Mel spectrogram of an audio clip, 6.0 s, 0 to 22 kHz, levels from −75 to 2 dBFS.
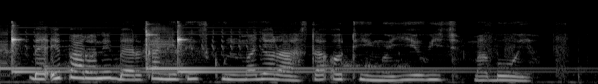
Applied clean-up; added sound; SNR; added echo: none; Doorbell; 0 dB; none.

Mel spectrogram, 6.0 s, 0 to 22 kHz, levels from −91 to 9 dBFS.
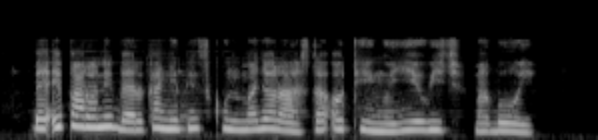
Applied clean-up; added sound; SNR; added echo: neural mask model DeepFilterNet 3.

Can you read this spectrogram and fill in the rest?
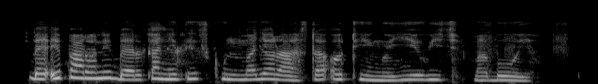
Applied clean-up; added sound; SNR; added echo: neural mask model Resemble Enhance denoiser.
